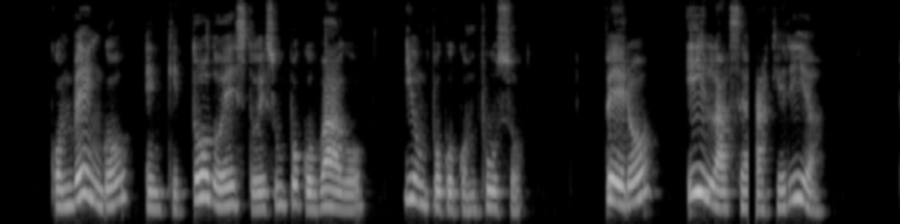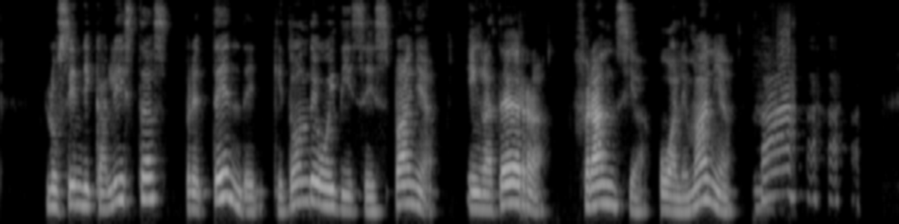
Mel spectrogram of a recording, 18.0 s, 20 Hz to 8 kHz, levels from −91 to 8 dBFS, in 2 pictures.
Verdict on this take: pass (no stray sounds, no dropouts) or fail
fail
